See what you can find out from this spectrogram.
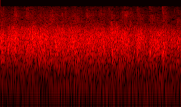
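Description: Steady, dense clapping from a crowd fills the space, a sustained wash of many hands applauding at even loudness with no voices on top.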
